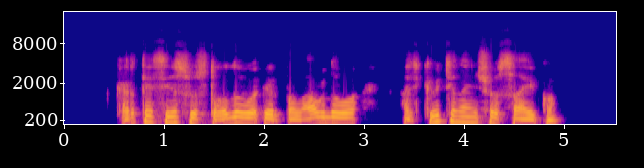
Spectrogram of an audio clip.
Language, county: Lithuanian, Kaunas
